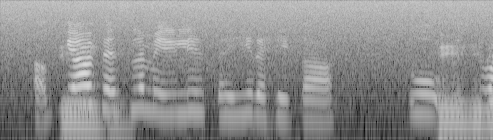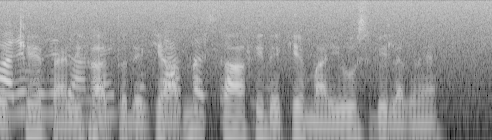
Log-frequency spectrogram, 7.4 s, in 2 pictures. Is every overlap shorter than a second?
No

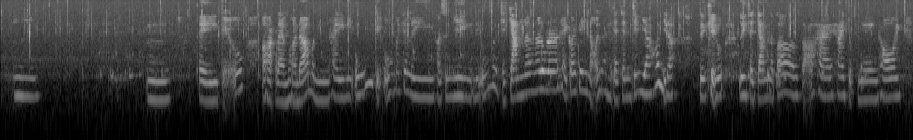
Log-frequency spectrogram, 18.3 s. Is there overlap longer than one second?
No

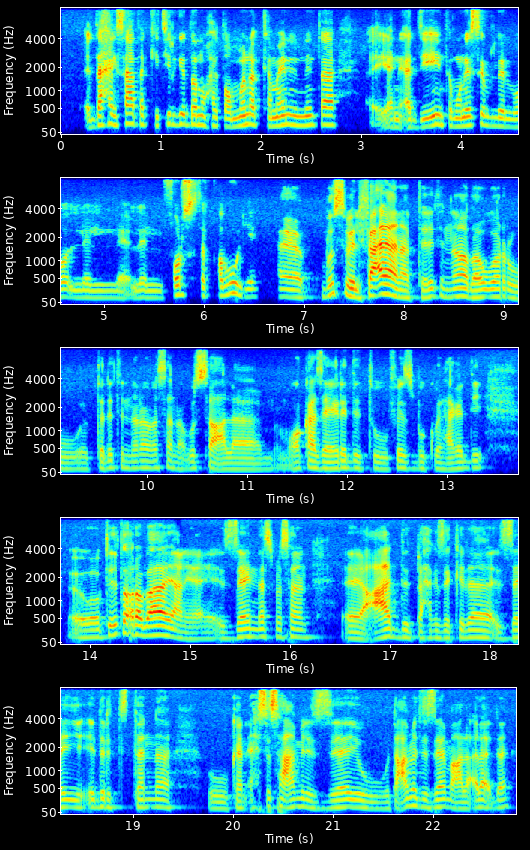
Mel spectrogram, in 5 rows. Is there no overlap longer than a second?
Yes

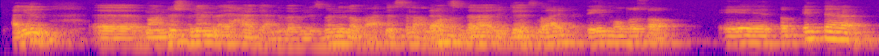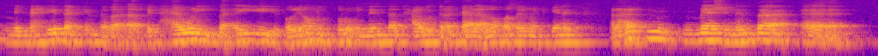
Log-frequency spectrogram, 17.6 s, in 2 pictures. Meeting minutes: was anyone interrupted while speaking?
Yes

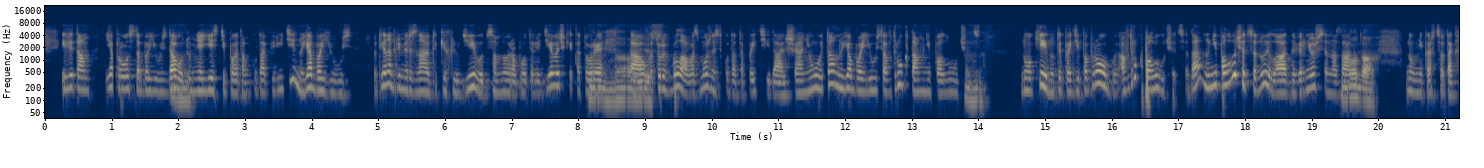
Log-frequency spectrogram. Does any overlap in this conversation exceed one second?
No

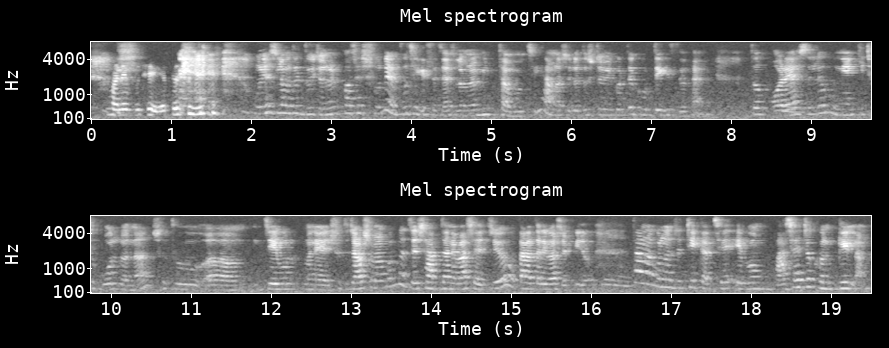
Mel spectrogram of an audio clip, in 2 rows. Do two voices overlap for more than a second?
No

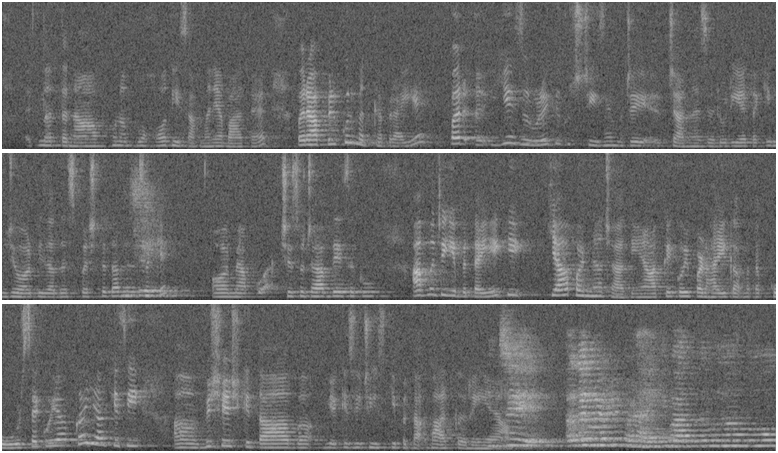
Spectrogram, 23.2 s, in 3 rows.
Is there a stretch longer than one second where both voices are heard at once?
No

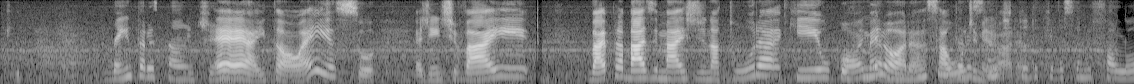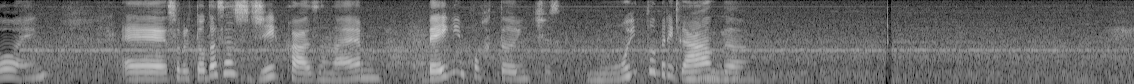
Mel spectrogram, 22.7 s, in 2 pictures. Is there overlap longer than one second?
Yes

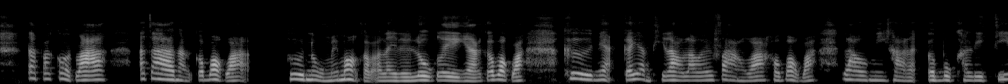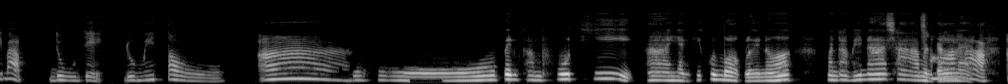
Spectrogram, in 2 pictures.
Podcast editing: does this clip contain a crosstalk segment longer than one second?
No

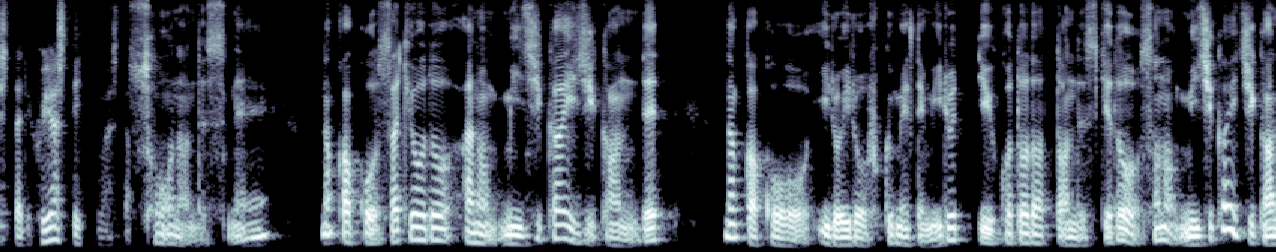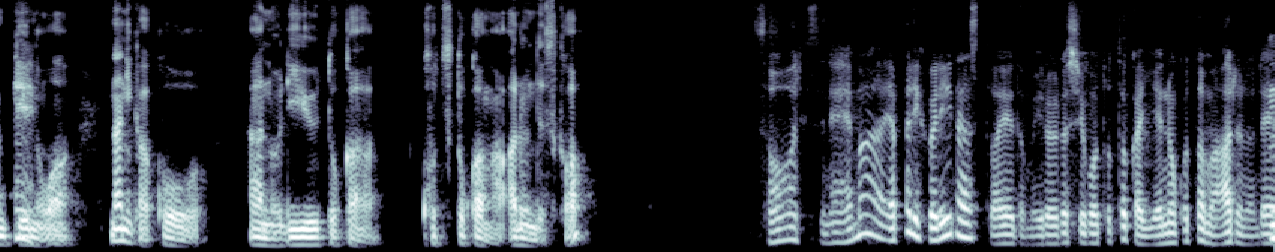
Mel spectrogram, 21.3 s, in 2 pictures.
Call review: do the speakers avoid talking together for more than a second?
Yes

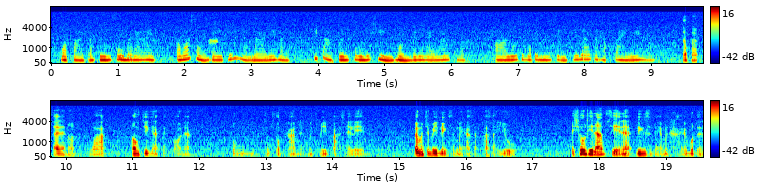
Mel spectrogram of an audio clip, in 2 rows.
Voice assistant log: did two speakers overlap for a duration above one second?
No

